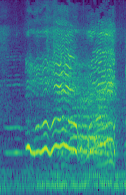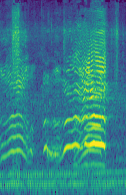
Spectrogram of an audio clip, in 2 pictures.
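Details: Goat during mating, giving three loud, quavering bleats in quick succession, each wavering and bending in pitch with a shaky vibrato, separated by short gaps over a steady low hum.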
